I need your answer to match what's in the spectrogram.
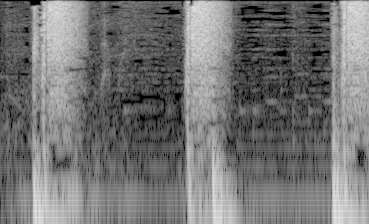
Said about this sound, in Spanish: Vamos con los latigazos.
